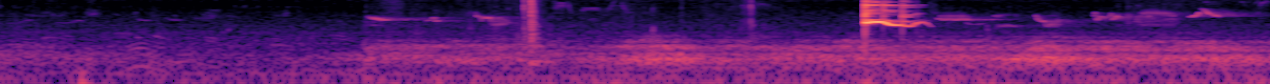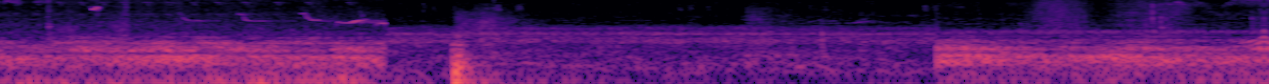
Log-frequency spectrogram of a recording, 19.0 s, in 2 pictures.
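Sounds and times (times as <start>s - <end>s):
faint low background hum: 0.0s - 19.0s
ringing clink: 6.6s - 7.0s
birds chirping: 6.6s - 12.5s.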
